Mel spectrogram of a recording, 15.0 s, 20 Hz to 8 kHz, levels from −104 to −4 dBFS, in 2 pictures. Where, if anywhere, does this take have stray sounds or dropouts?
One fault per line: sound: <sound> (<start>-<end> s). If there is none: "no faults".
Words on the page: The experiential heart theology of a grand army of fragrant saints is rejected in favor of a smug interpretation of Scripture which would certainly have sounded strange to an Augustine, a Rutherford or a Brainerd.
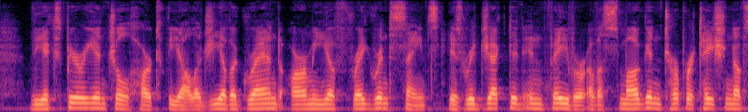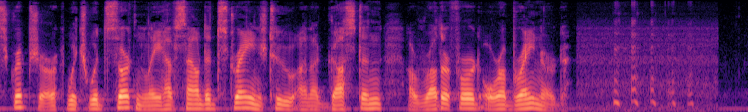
sound: laugh (13.6-14.4 s)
